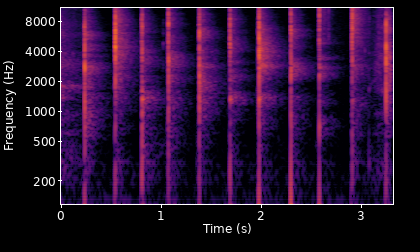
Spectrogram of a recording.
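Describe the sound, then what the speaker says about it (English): Sharp claps repeat at a steady, even pace, about three per second, close and crisp with no talk over them. "That's why I'm clapping."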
